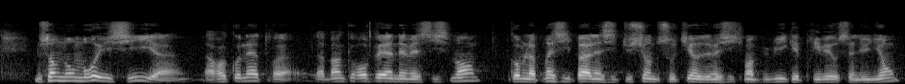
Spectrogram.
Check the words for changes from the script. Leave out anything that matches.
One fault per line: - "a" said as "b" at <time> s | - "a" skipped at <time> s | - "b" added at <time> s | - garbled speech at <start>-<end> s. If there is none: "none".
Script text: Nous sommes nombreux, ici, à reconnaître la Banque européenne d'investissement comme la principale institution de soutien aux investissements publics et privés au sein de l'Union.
none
